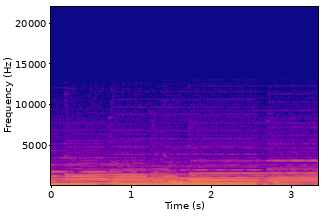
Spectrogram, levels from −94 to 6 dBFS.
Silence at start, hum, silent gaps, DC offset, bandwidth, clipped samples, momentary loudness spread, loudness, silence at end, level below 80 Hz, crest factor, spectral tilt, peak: 0 s; none; none; under 0.1%; 8.2 kHz; under 0.1%; 5 LU; -25 LUFS; 0 s; -52 dBFS; 12 dB; -8.5 dB/octave; -12 dBFS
